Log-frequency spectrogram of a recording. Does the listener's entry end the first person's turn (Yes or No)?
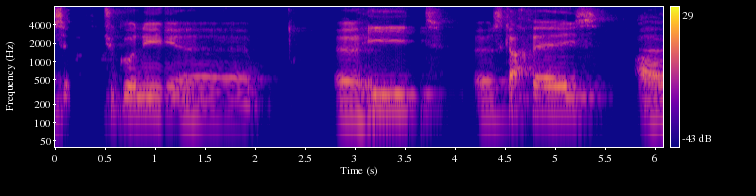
Yes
